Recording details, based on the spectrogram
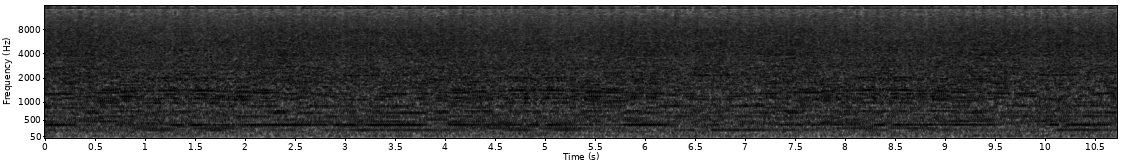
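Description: Race car engines in NASCAR 07 drone steadily at a Craftsman Truck Series race, a continuous dense roar of several cars without talk, fairly quiet in the mix.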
